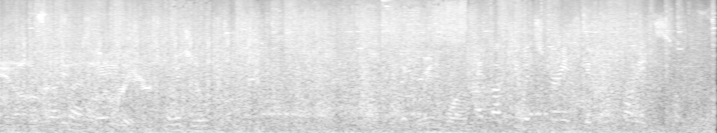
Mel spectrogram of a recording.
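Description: Automatic guns fire in rapid bursts.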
